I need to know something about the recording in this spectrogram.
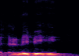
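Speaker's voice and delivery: swallowed demonstration of the phrase; inward, swallowed. Shown as a demonstration. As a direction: say it into yourself. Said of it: "we are into ourselves".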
